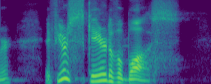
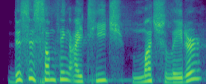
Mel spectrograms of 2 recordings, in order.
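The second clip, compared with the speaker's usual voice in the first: usual speaking voice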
